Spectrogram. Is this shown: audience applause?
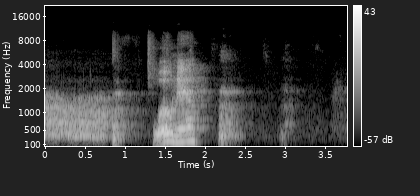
no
